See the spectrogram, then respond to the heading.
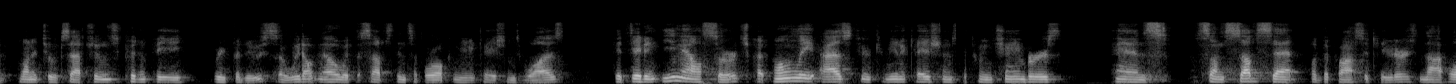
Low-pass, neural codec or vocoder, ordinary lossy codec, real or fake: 7.2 kHz; codec, 44.1 kHz, 2.6 kbps, DAC; AAC, 32 kbps; fake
